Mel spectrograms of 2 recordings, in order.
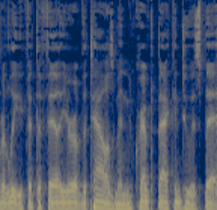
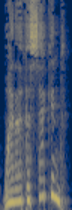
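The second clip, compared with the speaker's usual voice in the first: high-pitched eager challenge; feverish; 4 dB louder than usual. A narrator's reading. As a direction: press the argument feverishly. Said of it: "said the old woman feverishly".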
